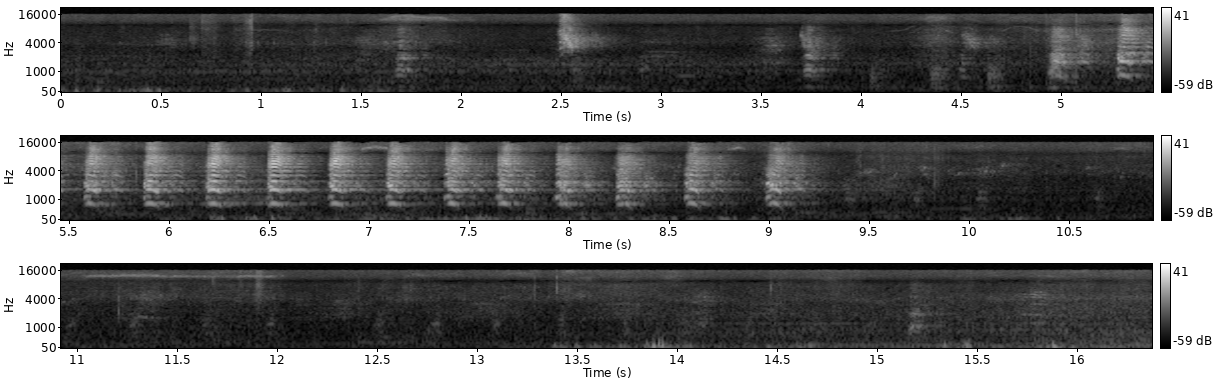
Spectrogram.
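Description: A duck quacking in a rapid, evenly paced run of about three loud quacks a second, starting about five seconds in and lasting some four seconds. Faint scattered clicks come before it.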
